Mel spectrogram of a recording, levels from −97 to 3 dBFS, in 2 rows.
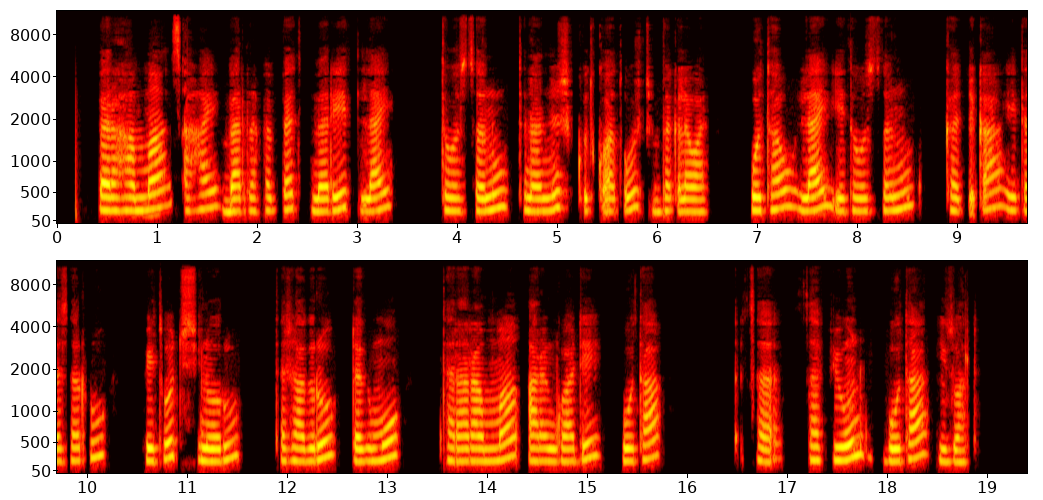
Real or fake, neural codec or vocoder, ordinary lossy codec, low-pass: real; none; AAC, 32 kbps; 10.8 kHz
